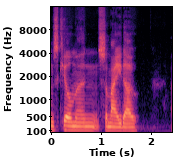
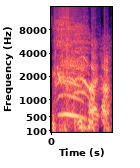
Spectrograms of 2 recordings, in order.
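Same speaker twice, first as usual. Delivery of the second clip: much higher and louder, a stunned yelp of a question; shocked shout; 11 dB louder than usual. Real, not acted. Friend shouting at the stream announcement in shock. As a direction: blurt it out in total disbelief. Reacting to the club's transfer announcement.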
